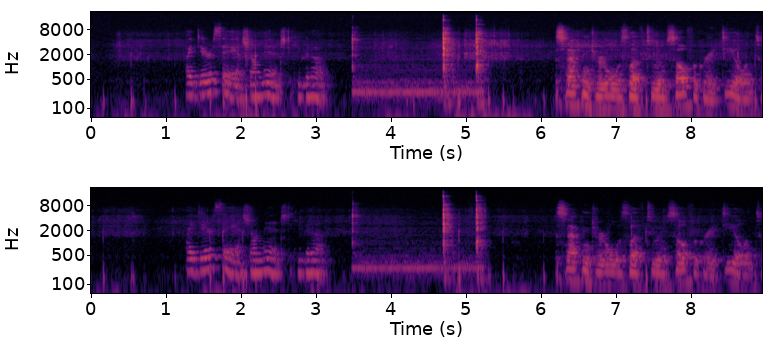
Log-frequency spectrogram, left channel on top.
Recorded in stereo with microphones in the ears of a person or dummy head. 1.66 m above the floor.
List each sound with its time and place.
1.3 s a woman speaking: 60° left (ahead or behind), 5 m; by 3.2 s 45° left (ahead or behind), 5 m
3.5 s typing on a keyboard: 5° left (ahead or behind), 1.7 m
6.2 s a man speaking: 75° left (ahead or behind), 6 m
